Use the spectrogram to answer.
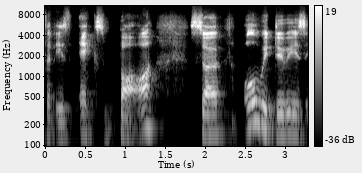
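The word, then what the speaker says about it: x̄: a hat on so then the way we pronounce it is x bar so all we do is in the numerator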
